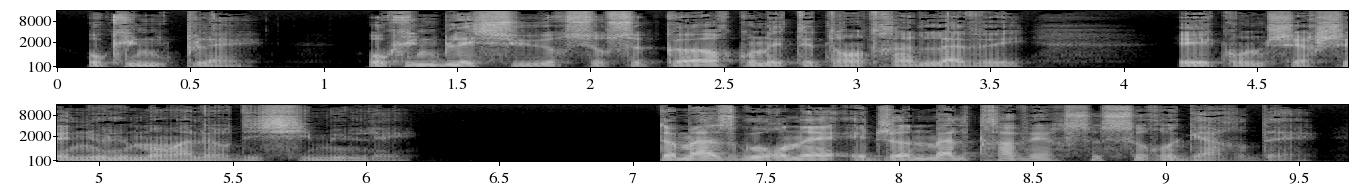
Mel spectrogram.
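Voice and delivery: ordinary delivery

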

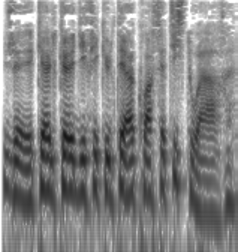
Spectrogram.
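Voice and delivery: loud, pointed irony; ironic. A narrator's reading. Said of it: "d'un ton ironique".

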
